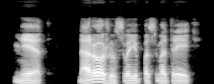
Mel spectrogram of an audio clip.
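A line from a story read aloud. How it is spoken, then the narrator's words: Muttered grumble. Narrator (Russian): буркнул Денис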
